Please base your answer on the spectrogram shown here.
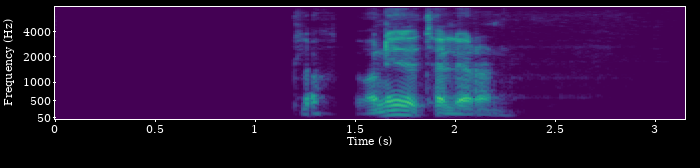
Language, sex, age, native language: Icelandic, male, 40-49, Icelandic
